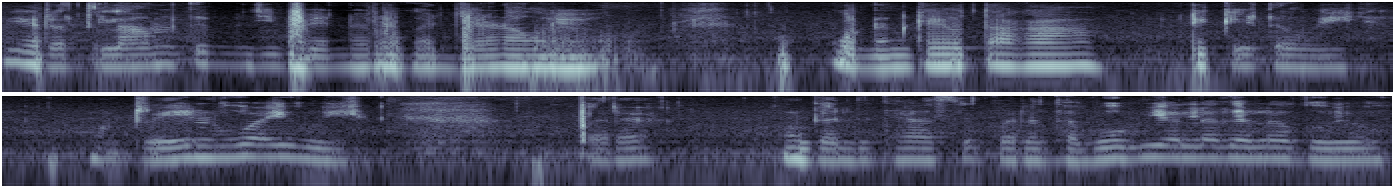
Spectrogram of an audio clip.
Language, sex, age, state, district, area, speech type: Sindhi, female, 60+, Gujarat, Surat, urban, spontaneous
